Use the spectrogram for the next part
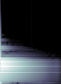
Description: Machine_Tom.wav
